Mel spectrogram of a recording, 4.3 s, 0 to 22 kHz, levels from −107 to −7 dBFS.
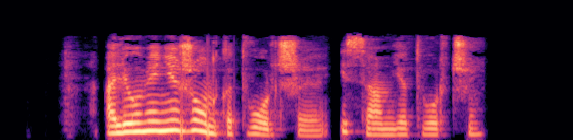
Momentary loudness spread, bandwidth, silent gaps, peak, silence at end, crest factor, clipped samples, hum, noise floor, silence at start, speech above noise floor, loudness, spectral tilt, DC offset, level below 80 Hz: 15 LU; 7.8 kHz; 2.48-2.55 s; -2 dBFS; 0.7 s; 16 dB; under 0.1%; none; under -90 dBFS; 0.8 s; over 73 dB; -17 LUFS; -4 dB/octave; under 0.1%; -60 dBFS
